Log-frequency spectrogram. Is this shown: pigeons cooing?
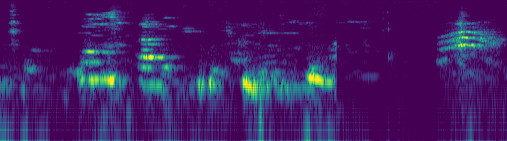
yes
